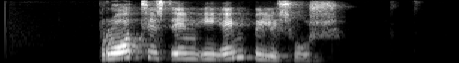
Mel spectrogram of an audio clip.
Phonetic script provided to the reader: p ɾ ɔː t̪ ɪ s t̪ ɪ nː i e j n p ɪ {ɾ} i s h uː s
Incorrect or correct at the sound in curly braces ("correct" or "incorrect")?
incorrect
